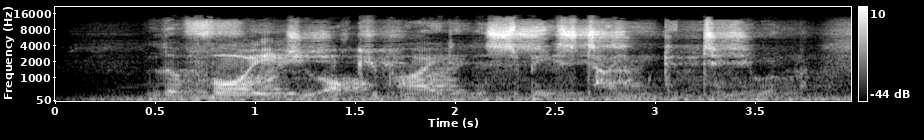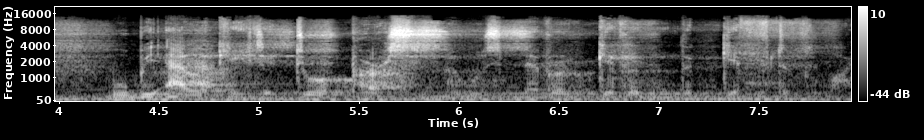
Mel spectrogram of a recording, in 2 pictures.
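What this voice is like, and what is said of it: Deep booming Scottish villain voice. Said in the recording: “the Scottish accent ... it was a Scottish kind of ... villain, deep, booming voices”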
